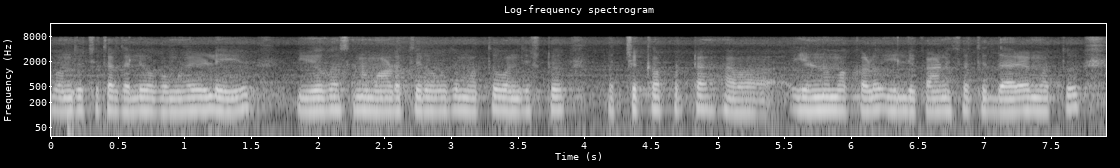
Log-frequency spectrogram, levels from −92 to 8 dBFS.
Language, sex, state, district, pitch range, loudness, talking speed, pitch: Kannada, male, Karnataka, Koppal, 130-135 Hz, -15 LUFS, 120 wpm, 130 Hz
